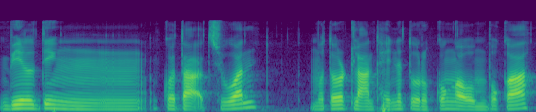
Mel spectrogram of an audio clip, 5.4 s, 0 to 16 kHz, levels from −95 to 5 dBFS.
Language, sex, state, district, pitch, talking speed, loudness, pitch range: Mizo, male, Mizoram, Aizawl, 115 Hz, 135 wpm, -20 LUFS, 105-125 Hz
